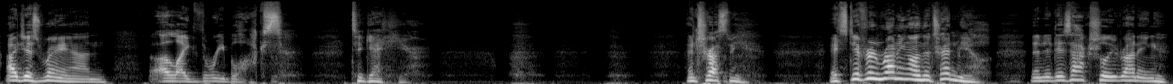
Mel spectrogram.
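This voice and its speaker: A man playing a nervous, self-deprecating young male roommate in an improvised audio roleplay, stammering and repeating himself as he rambles. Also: a little high. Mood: breathless, flustered.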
